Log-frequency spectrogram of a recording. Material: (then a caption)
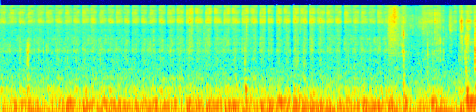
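Waxed paper. A wooden stylus rubs and scrapes the coating away over an area of a flat, thin, black wax-coated paper scratch-art card. The result is a steady, low, dull rubbing texture with brief brighter scratches near the end.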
